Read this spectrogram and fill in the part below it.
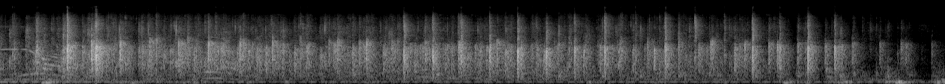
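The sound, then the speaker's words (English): An audience at the Yop claps steadily for several seconds after a poetry reading, a dense patter of many hands at moderate loudness, tapering off toward the end with a few murmured voices. “One more round of applause”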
